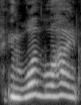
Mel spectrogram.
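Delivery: loud, high astonished repeat; emphatic amazement. Real, not acted. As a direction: marvel at it out loud.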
